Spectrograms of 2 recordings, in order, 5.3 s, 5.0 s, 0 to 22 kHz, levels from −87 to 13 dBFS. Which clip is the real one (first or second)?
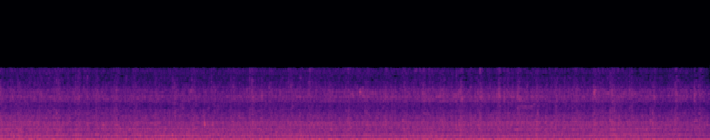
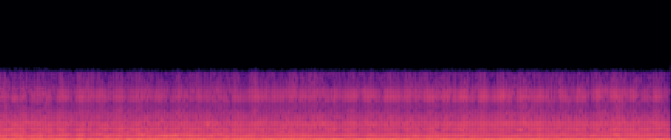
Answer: first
